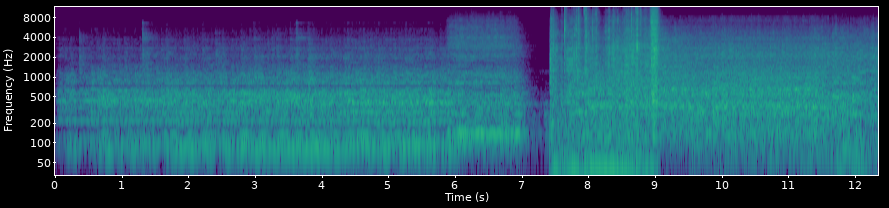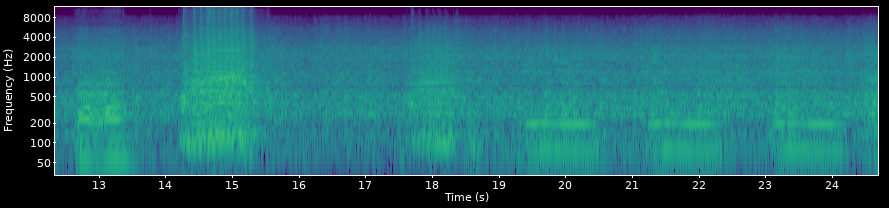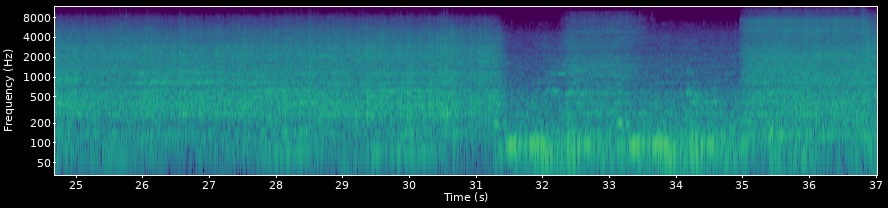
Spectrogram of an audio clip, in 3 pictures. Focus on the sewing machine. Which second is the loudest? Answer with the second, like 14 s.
15 s.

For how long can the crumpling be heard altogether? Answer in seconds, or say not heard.
2 s.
